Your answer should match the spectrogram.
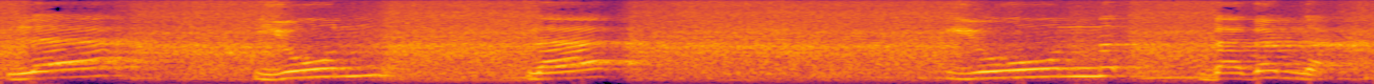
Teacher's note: Deməli, sukunlu nun və ya tənvinlər ən, in, un. Əgər bə hərfi gələrsə, üstəgəl bə, bu zaman n səsi mim hərfi səsi ilə əvəz olunur.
